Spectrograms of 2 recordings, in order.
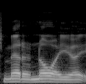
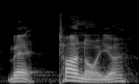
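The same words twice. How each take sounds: First: Metanoia said quickly, met-a-NOI-a, English style; casual English metanoia; easier English way. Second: Slow Greek metanoia, stress on the second syllable; careful Greek pronunciation of Metanoia. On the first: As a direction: say metanoia the easy Anglicized way. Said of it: "more easily said". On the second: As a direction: say Metanoia slowly, me-TA-noia, as in Greek. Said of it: "the accent's on the second syllable". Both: Shown as a demonstration.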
